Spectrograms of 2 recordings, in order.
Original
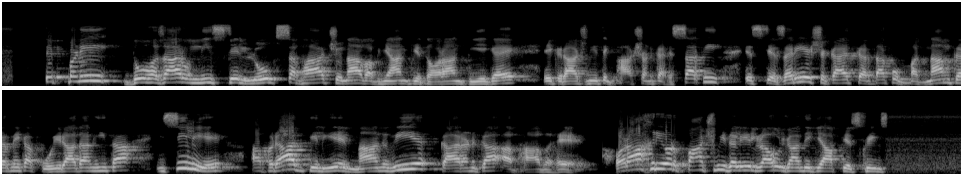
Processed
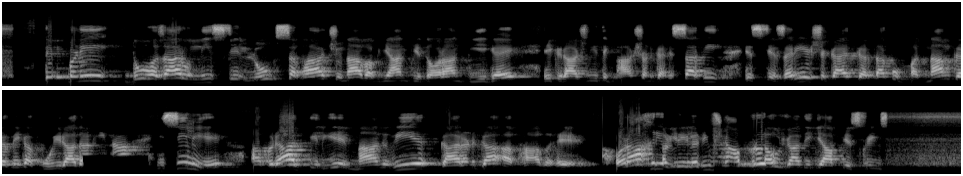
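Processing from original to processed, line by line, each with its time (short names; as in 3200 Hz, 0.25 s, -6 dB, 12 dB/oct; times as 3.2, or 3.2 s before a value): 10.39–11.06 brick-wall FIR band-pass 940–3400 Hz
16.2–17.22 reverse
whole clip: elliptic high-pass 490 Hz, stop band 40 dB; resonant high shelf 4300 Hz +13.5 dB, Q 1.5; upward compressor, threshold -25 dBFS; gain -1 dB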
